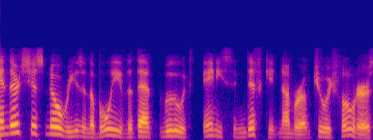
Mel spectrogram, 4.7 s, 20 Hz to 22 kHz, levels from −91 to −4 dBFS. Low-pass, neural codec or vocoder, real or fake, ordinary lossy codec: 5.4 kHz; codec, 16 kHz, 0.3 kbps, FocalCodec; fake; MP3, 48 kbps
